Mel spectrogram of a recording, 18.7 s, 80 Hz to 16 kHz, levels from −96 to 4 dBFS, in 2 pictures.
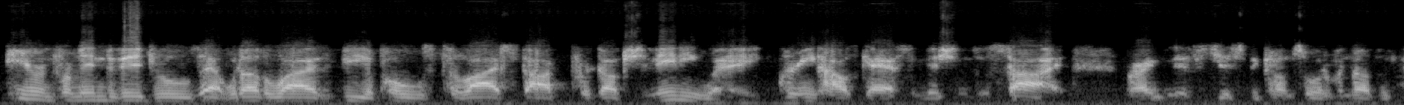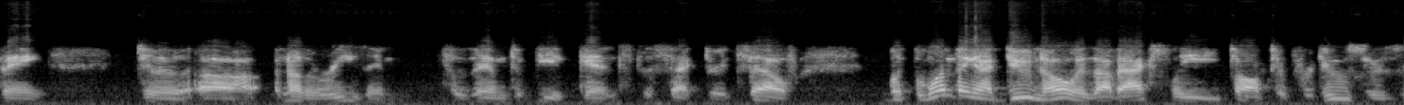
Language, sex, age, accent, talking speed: English, male, 40-59, American, 155 wpm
